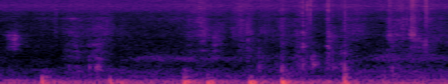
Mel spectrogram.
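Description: Handling noise: about six soft, low knocks and faint clicks as gloved hands lift coins and open a hardcover coin album on a padded mat.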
